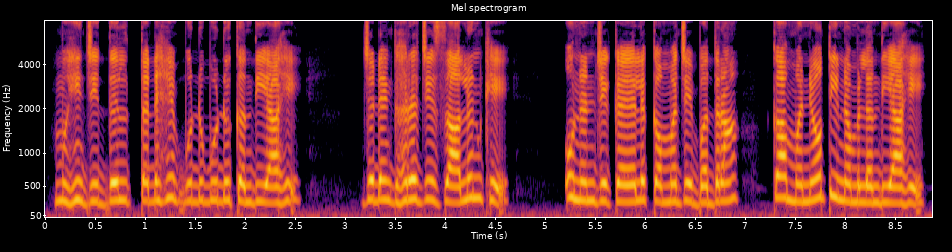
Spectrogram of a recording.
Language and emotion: Sindhi, sad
